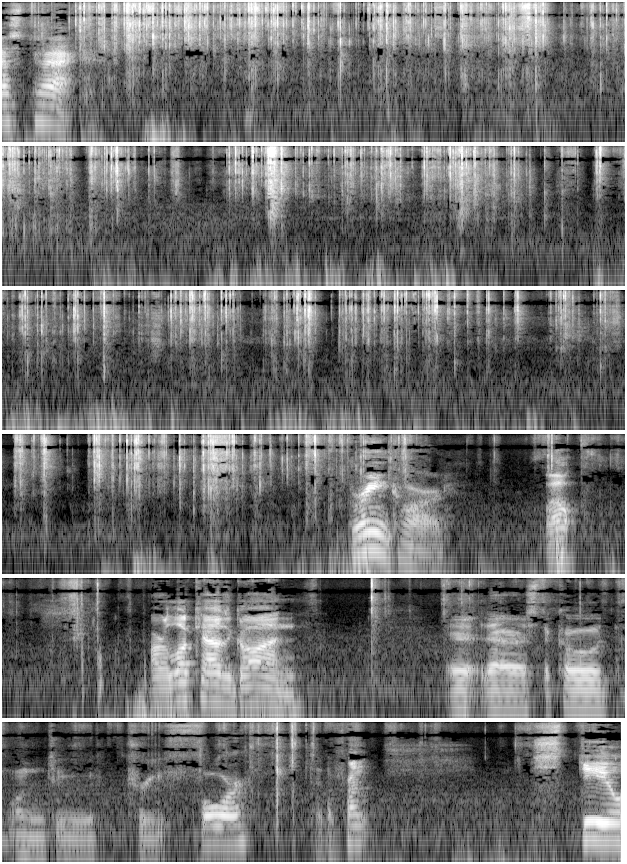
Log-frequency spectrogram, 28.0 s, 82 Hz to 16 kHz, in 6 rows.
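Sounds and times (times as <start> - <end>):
foil wrapper tearing and crinkling: 0.0 - 17.3.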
